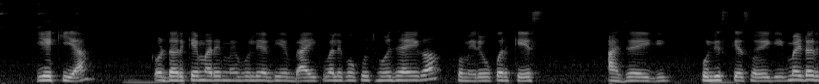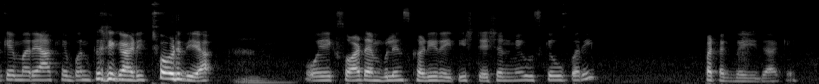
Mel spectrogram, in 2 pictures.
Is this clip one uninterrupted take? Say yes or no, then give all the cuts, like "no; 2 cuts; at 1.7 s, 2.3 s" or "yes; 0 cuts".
yes; 0 cuts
